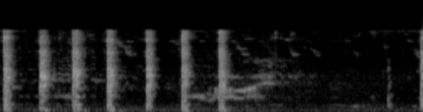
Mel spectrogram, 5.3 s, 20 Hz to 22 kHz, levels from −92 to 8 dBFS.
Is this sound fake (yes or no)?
yes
